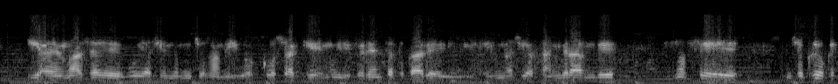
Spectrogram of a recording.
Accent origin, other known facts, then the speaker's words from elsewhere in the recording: Uruguay; also born or lived in Switzerland; estuve en el medio de Europa, en Suiza, durante 5 años y me di cuenta que en Suiza yo miraba el paisaje y en mi país, en Uruguay, con el mate y el termo bajo el brazo, yo era parte del paisaje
